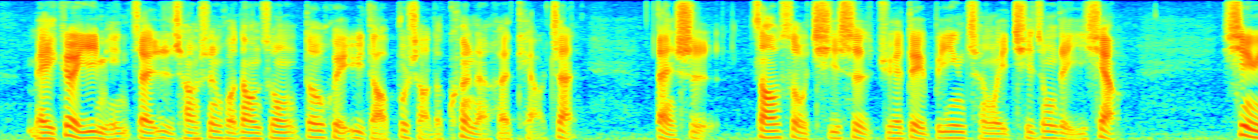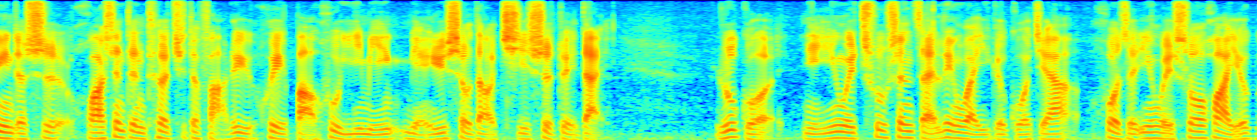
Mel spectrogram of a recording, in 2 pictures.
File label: Chinese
